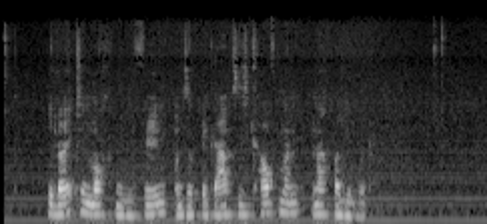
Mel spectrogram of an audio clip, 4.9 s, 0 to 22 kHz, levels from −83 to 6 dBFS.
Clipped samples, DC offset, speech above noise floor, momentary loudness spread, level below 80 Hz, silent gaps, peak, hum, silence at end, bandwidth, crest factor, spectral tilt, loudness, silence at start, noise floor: under 0.1%; under 0.1%; 24 dB; 23 LU; -48 dBFS; none; -4 dBFS; none; 0.45 s; 16.5 kHz; 20 dB; -7 dB/octave; -24 LUFS; 0.05 s; -47 dBFS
